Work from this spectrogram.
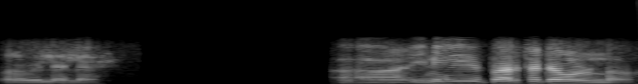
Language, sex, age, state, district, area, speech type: Malayalam, male, 60+, Kerala, Kozhikode, urban, conversation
